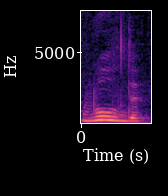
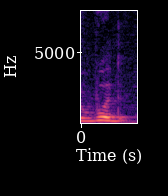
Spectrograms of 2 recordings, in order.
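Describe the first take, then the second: First: An L sound is pronounced before the D. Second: No L sound is pronounced before the D. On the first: The speaker calls it wrong. "ne dites pas would" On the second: The speaker calls it right. "c'est would, oubliez totalement le L"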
